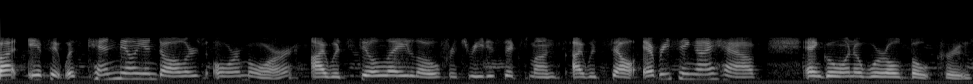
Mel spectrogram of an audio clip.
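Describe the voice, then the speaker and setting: A woman with a plain, everyday voice talks at a fairly slow pace, her medium pitch showing ordinary variation. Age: 60s. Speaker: radio caller. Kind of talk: call-in radio chat. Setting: phone call.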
